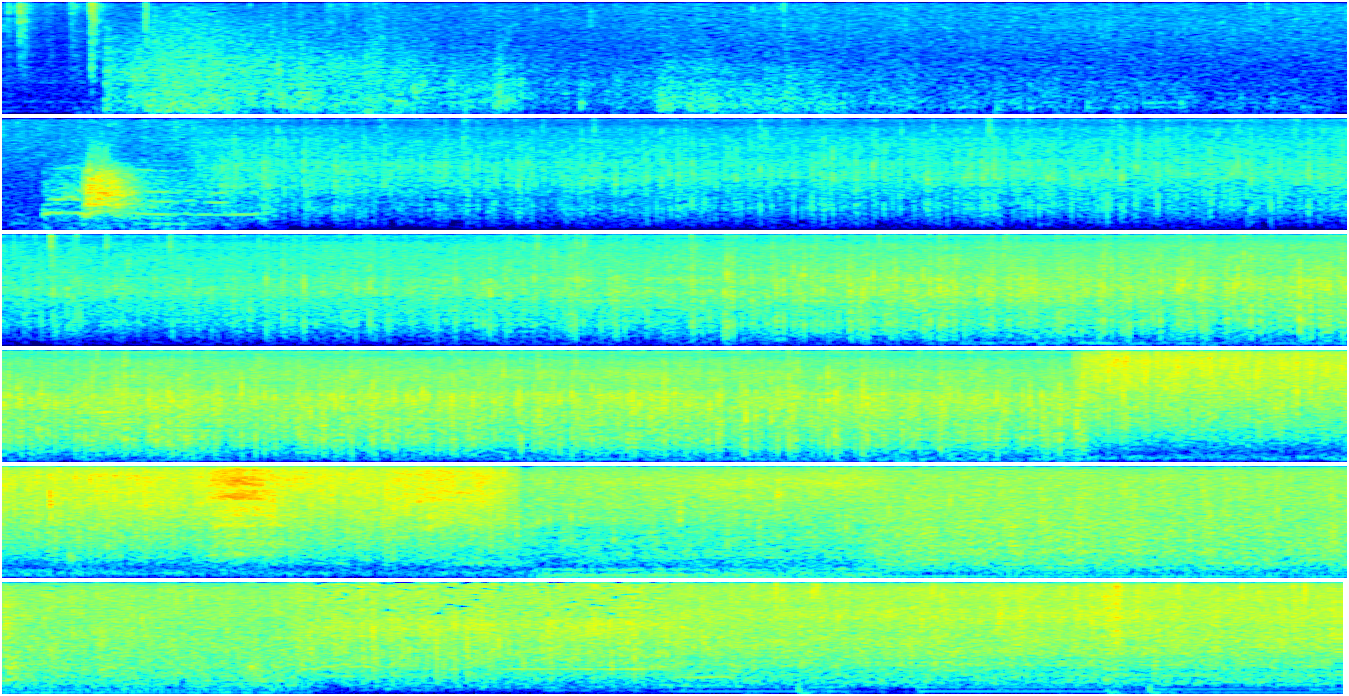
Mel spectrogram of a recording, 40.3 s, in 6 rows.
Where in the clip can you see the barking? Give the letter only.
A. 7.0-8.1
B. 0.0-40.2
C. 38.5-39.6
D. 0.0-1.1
A.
